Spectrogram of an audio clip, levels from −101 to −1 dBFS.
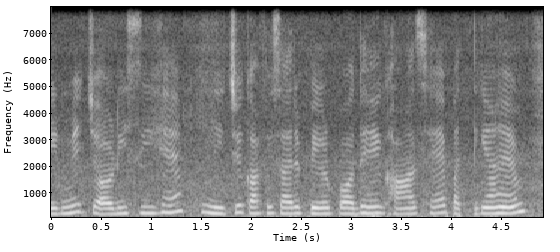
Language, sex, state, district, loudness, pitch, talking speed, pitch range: Hindi, female, Uttar Pradesh, Lucknow, -16 LUFS, 230 Hz, 160 wpm, 220-245 Hz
